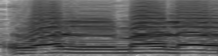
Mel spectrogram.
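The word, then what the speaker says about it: والملائكة: Ini menandakan dia ketika bertemu dengan hamzah pada satu kata kita memakan dengan mad wajib muttasil. Panjangnya 4 harakat. Maka cara membacanya wal malaikah.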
